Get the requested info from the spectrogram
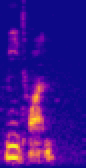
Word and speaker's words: Mi-Twan: Mi-Fwan? Mi-Twan? It sounds like the name of a restaurant. How do you say it anyway? That's what my Uber driver just told me. Actually, it's just my name, and it's Mi-Twan.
